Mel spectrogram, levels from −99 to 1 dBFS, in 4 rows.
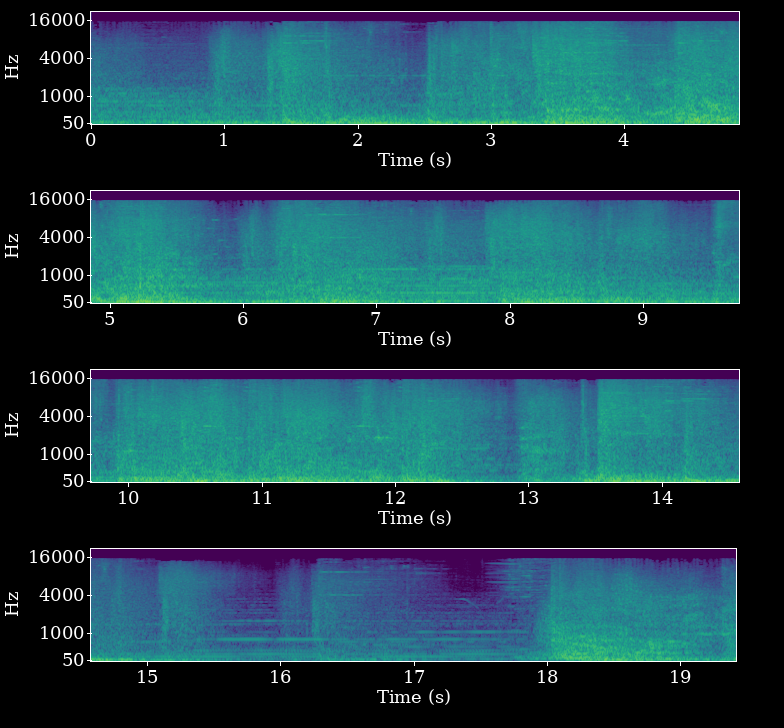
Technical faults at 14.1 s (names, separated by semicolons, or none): none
